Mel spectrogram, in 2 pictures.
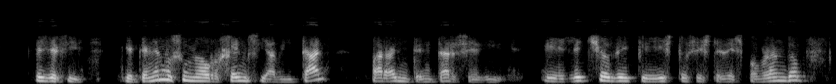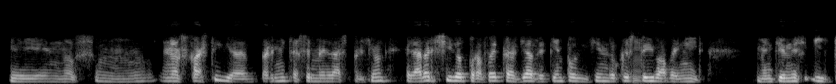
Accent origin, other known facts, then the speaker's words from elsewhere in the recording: Castile and León, Spain; Nosotros somos regionalistas leoneses, pero somos ciudadanos españoles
